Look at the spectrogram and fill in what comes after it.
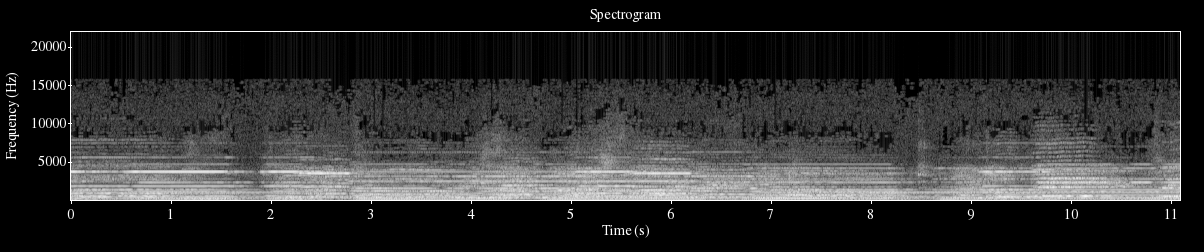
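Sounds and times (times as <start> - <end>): organ: 0.0 - 11.0
voices singing a hymn: 0.0 - 11.0.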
